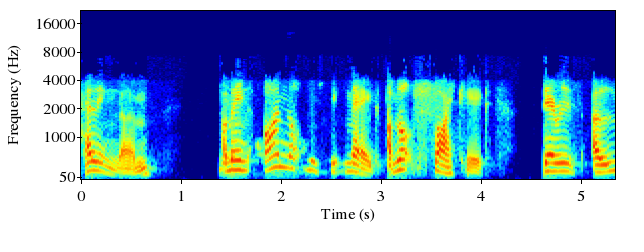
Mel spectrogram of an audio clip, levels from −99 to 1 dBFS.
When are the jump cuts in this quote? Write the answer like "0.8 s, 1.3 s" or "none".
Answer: none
